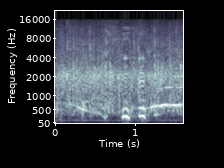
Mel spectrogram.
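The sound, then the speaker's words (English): An audience of the show Star Talk claps steadily, a dense wash of applause holding at an even level, with a few brief vocal sounds breaking through in the middle. “So give it up for Startorial Posture.”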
